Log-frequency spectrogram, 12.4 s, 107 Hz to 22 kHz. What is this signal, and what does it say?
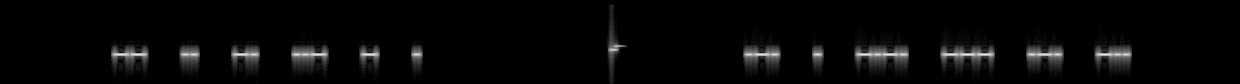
Morse code, heard as a keyed tone, about 28 wpm, spaced as for 16 wpm, 700 Hz. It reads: MINUTE RECORD
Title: 3x Character Spacing - Top 500 Words - 28wpm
